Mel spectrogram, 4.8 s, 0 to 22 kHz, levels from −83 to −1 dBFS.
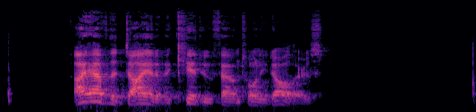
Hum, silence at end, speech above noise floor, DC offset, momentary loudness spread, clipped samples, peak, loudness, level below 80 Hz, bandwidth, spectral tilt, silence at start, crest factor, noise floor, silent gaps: none; 1.55 s; over 55 dB; under 0.1%; 14 LU; under 0.1%; -14 dBFS; -34 LUFS; -88 dBFS; 16 kHz; 0 dB/octave; 0.05 s; 24 dB; under -90 dBFS; none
